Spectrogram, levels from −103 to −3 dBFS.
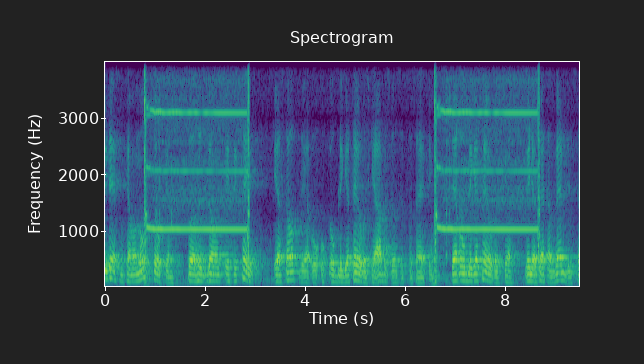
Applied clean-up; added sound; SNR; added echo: none; Printer; 4 dB; reverberation time 0.9 s.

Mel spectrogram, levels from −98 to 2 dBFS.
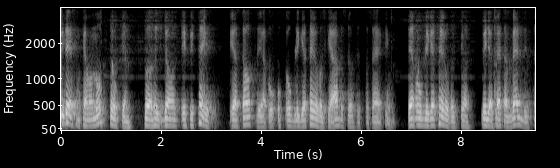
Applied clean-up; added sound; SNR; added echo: neural mask model DeepFilterNet 3.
